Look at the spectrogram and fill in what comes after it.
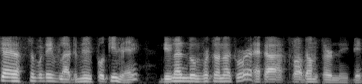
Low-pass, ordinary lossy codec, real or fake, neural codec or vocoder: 3.6 kHz; none; fake; codec, 16 kHz in and 24 kHz out, 0.6 kbps, FireRedTTS-2 codec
